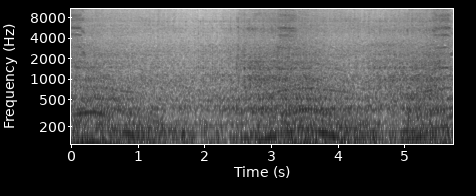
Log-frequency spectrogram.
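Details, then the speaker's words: Loud, rough, uneven diesel revving with a faint airy rise from a Toyota Hilux 3.0 after injector repair and decarbonization; noisy turbocharger under acceleration, worked on elsewhere, and the customer will take it back there. "aí tá com barulho na turbina ele vai levar lá para ver isso aí olha lá o barulho acelera"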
